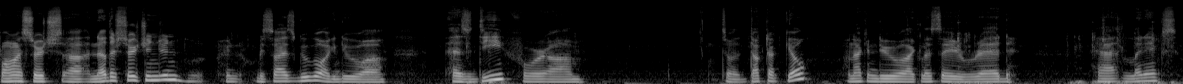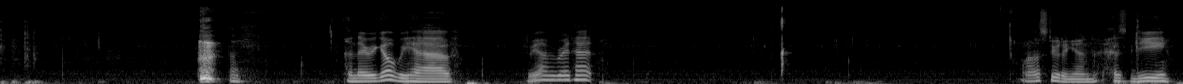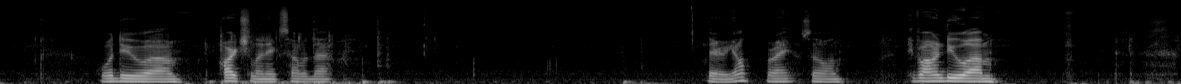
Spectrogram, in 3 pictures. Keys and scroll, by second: 4.4-5.4 typing, 9.3-12.9 typing, 17.1 j, 17.6 j, 17.7 j, 18.0 j, 19.4-20.0 j, 20.3 j, 20.6 j, 22.8-23.7 typing, 25.5-27.6 typing, 29.7-30.4 typing, 35.0-35.4 typing.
